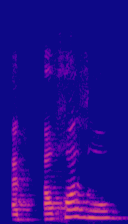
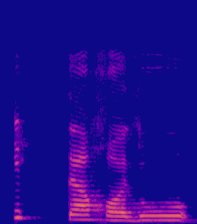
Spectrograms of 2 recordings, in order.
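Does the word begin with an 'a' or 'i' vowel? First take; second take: a; i. First: The word begins with an 'a' vowel. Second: The word begins with an 'i' vowel. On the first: The speaker calls it wrong. "dia nggak dibaca at-takhazu" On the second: The speaker calls it right. "tetapi dia dibaca ittakhazu"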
